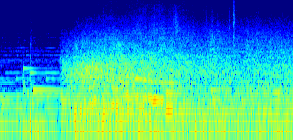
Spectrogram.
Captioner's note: traffic droning and humming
